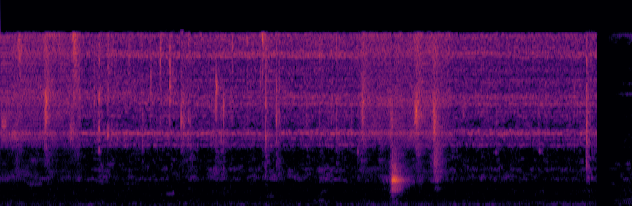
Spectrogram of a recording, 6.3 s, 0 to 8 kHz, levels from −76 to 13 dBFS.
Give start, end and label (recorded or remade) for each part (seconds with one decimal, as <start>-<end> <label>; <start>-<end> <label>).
0.0-0.8 remade; 0.8-3.6 recorded; 3.6-4.5 remade; 4.5-6.3 recorded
